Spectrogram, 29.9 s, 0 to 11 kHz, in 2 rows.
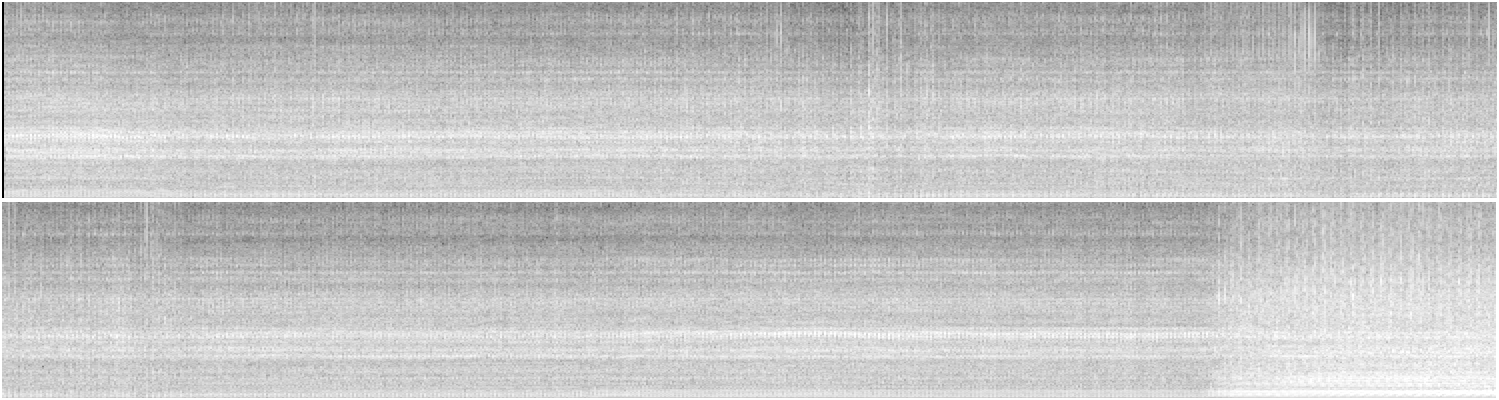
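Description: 2009 Harley-Davidson Sportster's V-twin engine held at the drag strip start line, idling and revved up and down in slow swells. Near the end it launches: a sudden jump in loudness and the revs climb steeply as the bike accelerates hard.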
